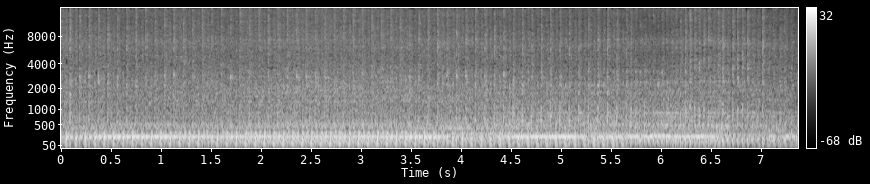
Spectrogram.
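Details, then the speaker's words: Three-year-old Briggs & Stratton 27-inch snowblower started cold at minus 20 with choke and prime, high-octane gas: single cylinder fires and settles into steady even chug, three to four beats a second, running clean. "as you can see it was pretty much a cold start you don't need this selected start as long as you have everything set up on the machine properly"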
